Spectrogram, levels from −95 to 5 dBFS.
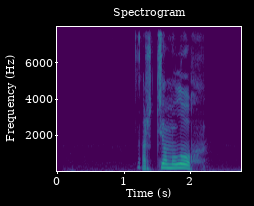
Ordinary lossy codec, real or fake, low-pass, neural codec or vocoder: none; real; none; none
